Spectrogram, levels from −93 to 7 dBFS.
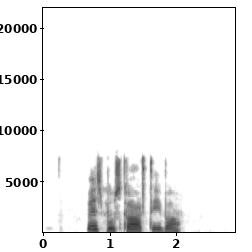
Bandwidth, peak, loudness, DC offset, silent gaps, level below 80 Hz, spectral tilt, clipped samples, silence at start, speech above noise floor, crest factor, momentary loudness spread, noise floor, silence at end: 7.8 kHz; -8 dBFS; -23 LUFS; under 0.1%; none; -80 dBFS; -3 dB/octave; under 0.1%; 0.65 s; 65 dB; 18 dB; 12 LU; -88 dBFS; 0.85 s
